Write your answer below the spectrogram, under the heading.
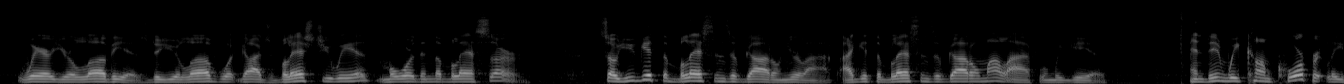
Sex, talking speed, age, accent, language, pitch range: male, 190 wpm, 50-69, American, English, 120-145 Hz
